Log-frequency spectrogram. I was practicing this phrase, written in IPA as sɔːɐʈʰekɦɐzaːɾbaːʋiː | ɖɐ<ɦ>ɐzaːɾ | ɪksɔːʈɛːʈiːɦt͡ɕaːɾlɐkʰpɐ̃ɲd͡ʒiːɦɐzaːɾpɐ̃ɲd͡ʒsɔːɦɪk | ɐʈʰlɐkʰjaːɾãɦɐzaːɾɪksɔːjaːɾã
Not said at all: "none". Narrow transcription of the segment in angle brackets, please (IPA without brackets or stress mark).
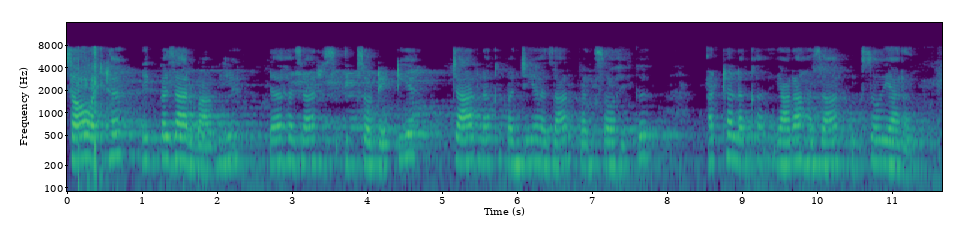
ɦ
